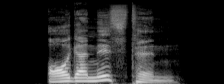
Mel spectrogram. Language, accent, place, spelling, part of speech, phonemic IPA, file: German, Germany, Berlin, Organistin, noun, /ɔʁɡaˈnɪstɪn/, De-Organistin.ogg
- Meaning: female equivalent of Organist (“organist”)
